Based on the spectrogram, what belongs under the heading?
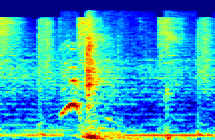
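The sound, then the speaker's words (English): A single short, squeaky sneeze caused by dust in the nose: a thin high-pitched upward squeal snapping into a brief breathy burst, over a steady low hum with no talking. “Did you just hear that squeak? That squeaky sneeze?”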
